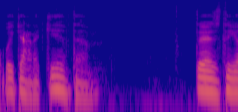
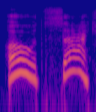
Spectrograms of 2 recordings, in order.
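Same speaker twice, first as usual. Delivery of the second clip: high, bright recognition; excited; slower than usual. Acted. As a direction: gush on seeing him. Excited recognition of former star.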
